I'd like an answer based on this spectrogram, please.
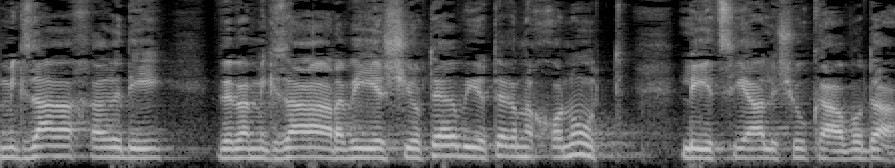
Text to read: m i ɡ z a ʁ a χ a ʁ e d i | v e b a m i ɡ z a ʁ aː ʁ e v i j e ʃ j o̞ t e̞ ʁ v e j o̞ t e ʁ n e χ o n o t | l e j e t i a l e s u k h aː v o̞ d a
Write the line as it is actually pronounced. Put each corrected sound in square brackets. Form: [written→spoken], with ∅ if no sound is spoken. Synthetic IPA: m i ɡ z a ʁ a χ a ʁ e d i | v e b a m i ɡ z a ʁ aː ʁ [e→a] v i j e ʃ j o̞ t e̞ ʁ v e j o̞ t e ʁ n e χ o n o t | l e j e [t→t͡s] i a l e [s→ʃ] u k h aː v o̞ d a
